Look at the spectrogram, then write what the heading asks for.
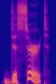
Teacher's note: Dessert, with the stress on the second syllable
